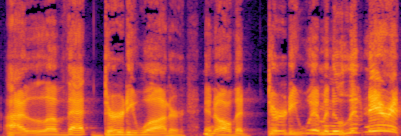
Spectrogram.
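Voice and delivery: high, leering Quagmire voice ending in giggity. Retold or imitated. Writer pitches a Quagmire joke to Seth, leering and high. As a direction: slide way up into giggity. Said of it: "as Quagmire".

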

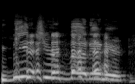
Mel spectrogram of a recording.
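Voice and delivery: high, slow Southern mom order; Southern accent. Acted. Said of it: "The Southern accent seems to be".

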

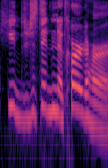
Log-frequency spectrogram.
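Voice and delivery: normal talking voice

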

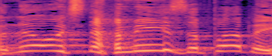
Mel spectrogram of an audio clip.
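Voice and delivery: high, hurried excuse; comic denial. Retold or imitated. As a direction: blame the puppet, hammed up. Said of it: "I go".

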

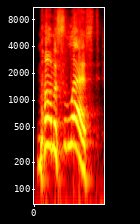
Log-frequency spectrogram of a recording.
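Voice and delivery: loud, high startled interruption; mock alarmed shout. Host interrupts Mama Celeste, loud alarmed shout. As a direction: stop her mid-rant. Cutting off racist pizza mascot.

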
